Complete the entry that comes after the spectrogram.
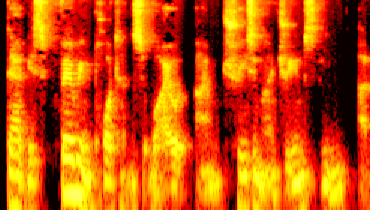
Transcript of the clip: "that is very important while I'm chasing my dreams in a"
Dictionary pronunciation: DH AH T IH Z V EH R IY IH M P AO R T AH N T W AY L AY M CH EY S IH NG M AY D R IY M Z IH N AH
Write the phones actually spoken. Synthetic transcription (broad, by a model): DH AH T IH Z V EH R IY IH M P AO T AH N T W AY L AY M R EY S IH NG M AY D R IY M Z IH N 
